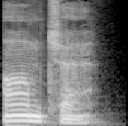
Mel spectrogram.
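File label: "armchair", British English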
